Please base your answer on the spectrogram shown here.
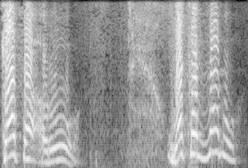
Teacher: ليه غلطنا في كفروا ديت؟ علشان الراء تخينه، كل راء مضمومه مفخمه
